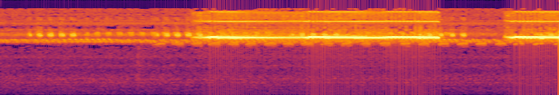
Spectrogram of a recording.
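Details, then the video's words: High rhythmic insect chirping gives way to a long, loud, shrill trill lasting about three seconds, a brief return to pulsed chirps, then the piercing trill resumes. "the sound of insects"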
